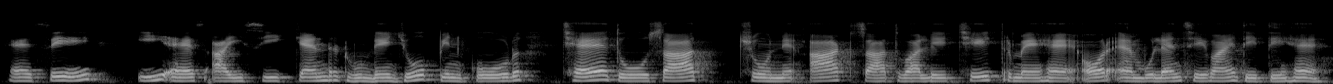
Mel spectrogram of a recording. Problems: background sounds at intervals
